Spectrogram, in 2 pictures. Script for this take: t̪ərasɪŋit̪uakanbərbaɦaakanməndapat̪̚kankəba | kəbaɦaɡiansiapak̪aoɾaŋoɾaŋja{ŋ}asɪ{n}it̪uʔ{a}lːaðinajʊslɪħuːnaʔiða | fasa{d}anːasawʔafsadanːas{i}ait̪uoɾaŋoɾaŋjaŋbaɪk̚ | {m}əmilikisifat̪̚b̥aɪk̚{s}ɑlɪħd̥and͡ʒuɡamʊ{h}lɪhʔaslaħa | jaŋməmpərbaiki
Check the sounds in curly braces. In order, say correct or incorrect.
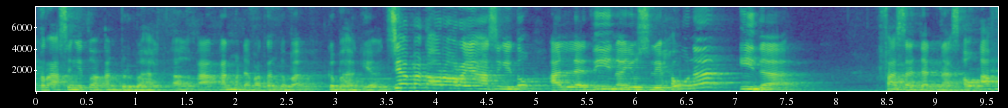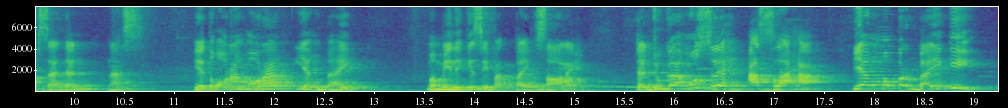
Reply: correct, incorrect: ŋ, correct, correct, incorrect: j, correct, correct, incorrect: s

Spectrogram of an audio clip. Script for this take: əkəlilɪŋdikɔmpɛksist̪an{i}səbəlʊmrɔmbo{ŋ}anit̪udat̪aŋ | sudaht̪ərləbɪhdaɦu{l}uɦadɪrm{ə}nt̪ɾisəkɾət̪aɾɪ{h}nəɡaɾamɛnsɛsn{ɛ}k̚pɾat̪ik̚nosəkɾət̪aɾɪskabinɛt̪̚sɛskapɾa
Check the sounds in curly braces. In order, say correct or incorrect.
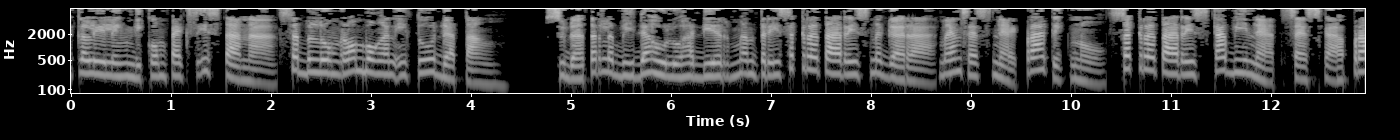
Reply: incorrect: a, correct, correct, correct, incorrect: s, correct

